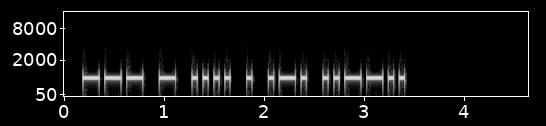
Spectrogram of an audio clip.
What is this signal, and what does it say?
Morse code, heard as a keyed tone, about 21 wpm, 700 Hz. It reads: OTHER?
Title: Sentences from Top 1000 Words - Review Part 6 - 22wpm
